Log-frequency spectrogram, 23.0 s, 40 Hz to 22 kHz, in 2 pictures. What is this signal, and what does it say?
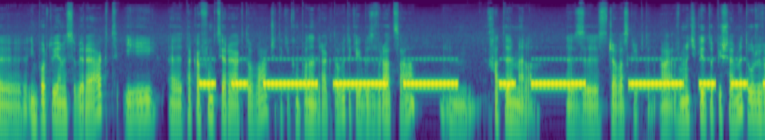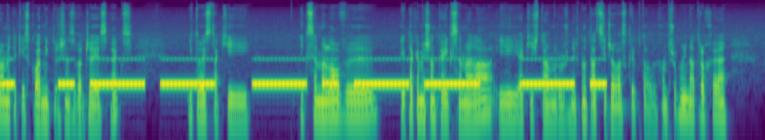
Morse code, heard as a keyed tone, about 5 wpm, 510 Hz, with speech in Polish. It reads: 2ABWYN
